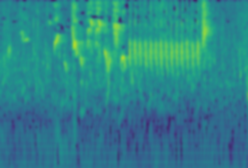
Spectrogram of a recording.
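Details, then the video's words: Asian brown flycatcher singing in the wild with a clear voice: scattered sharp chirps and slurred notes, then a fast, even trill of about twenty high pulses lasting one second, ending in a short upward flick. "Masteran Sikatan Londo Gacor Di Alam Liar"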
